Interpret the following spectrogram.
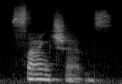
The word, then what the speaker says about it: sanction: the next word is sanctions sanctions again it was in its plural form in the text but the singular form is sanction so the stress is under the first slot and it's sanctions sanction it means Penal or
